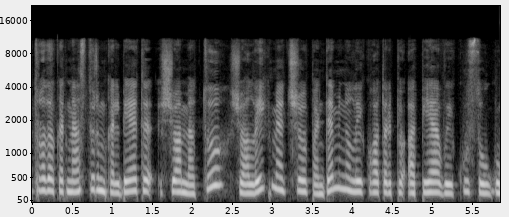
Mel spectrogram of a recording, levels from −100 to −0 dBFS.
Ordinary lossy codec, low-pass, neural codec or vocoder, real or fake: AAC, 64 kbps; 10.8 kHz; none; real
